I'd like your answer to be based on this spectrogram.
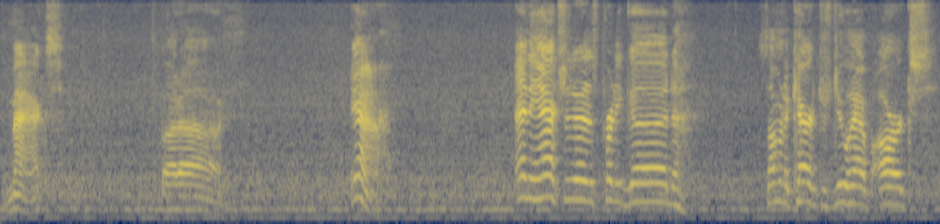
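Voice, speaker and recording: Higher-voiced man over noisy hum. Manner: informal, repetitive filler phrases like "you know" and "frickin'". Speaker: host of a cartoon review show. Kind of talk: casual rambling commentary.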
